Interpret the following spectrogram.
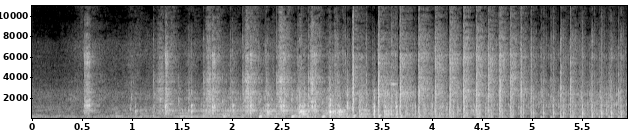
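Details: Small single-cylinder generator engine run after tappet (valve clearance) adjustment: it catches after a tug, then settles into an even thump of about two beats per second. Clean, healthy running.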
